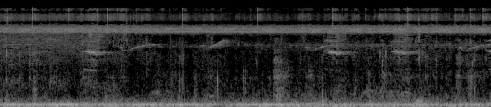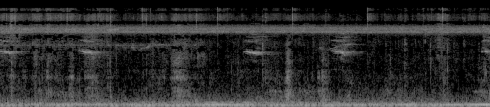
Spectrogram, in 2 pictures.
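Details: Four young Mangalitsa pigs rooting up a forest floor after heavy rain: low grunts and snuffling amid rustling and digging noises, with small birds chirping repeatedly in the background over a steady low hum.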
